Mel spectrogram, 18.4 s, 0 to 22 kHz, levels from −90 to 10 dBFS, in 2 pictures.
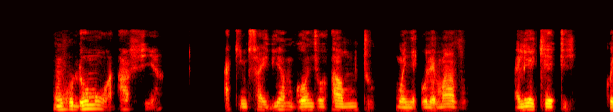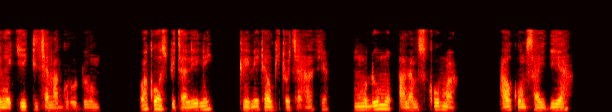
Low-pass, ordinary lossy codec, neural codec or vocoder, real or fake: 7.2 kHz; AAC, 48 kbps; codec, 44.1 kHz, 3.4 kbps, Pupu-Codec; fake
